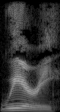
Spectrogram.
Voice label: "weary", us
